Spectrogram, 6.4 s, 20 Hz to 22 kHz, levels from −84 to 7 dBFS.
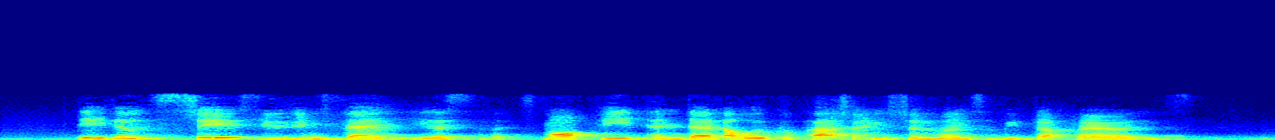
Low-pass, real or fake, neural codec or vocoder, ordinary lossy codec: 7.2 kHz; fake; codec, 16 kHz, 0.5 kbps, FunCodec, trained on Chinese and English, 25 frames a second; AAC, 48 kbps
